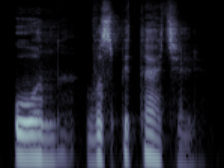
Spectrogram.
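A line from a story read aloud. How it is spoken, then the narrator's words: Whispered female argument. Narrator (Russian): шепотом привела самый, видимо, сильный аргумент Валентина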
